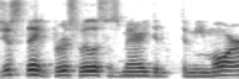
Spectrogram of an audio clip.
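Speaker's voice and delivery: usual speaking voice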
